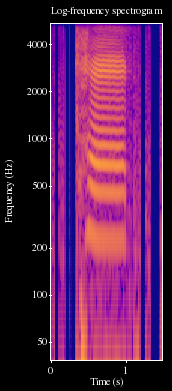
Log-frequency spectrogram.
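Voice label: "kek6", Cantonese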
